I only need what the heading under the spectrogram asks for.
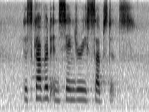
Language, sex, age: English, female, 20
